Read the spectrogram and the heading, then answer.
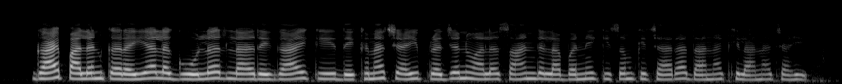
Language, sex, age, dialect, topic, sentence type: Chhattisgarhi, female, 18-24, Northern/Bhandar, agriculture, statement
